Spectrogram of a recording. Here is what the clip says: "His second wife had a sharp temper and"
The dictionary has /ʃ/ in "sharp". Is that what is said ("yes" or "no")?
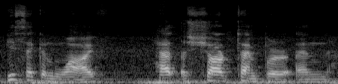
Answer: yes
